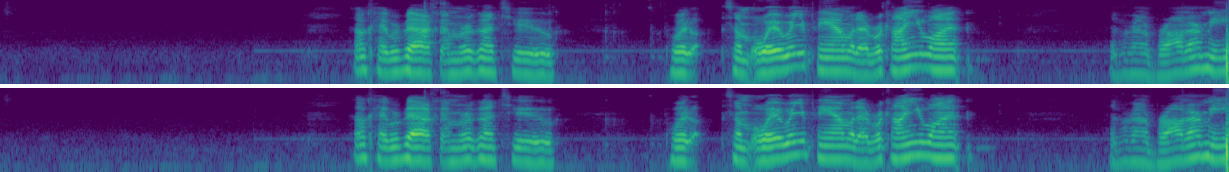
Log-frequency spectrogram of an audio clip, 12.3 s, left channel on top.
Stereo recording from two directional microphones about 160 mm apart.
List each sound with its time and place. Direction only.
3.5 s speech: 5° left (ahead or behind)
6.7 s speech: 10° left (ahead or behind)
11.1 s speech: 30° right (ahead or behind)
